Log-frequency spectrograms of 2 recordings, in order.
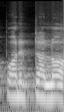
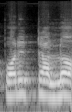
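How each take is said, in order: The two takes are said the same way.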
